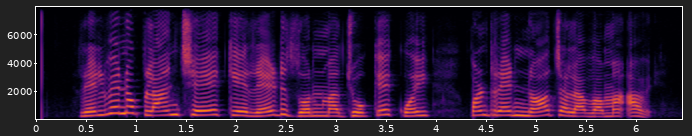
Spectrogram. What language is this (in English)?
Gujarati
